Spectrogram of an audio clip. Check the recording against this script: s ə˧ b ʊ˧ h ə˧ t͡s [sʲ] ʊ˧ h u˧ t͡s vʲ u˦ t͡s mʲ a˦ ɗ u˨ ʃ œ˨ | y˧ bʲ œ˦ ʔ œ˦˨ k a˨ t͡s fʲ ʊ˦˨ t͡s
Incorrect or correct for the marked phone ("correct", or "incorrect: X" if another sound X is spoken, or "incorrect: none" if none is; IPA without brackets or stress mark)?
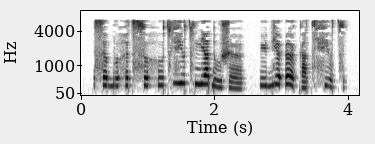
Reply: incorrect: s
